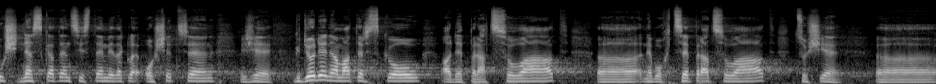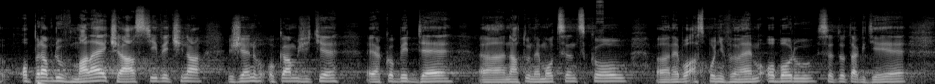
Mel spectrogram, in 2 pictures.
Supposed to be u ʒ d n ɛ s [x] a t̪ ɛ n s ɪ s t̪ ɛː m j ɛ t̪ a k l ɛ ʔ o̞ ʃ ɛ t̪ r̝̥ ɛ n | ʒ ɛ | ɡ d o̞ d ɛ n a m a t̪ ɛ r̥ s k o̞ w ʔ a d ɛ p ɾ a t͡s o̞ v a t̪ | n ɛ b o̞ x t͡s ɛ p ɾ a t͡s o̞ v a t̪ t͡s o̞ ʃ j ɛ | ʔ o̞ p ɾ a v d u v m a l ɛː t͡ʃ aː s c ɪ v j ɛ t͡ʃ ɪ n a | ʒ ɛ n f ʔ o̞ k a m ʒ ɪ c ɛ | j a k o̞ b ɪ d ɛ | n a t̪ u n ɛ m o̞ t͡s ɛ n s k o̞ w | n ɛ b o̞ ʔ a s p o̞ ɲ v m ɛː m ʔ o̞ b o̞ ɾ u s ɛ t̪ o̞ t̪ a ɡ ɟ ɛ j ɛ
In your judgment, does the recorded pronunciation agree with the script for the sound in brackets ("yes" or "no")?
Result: no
